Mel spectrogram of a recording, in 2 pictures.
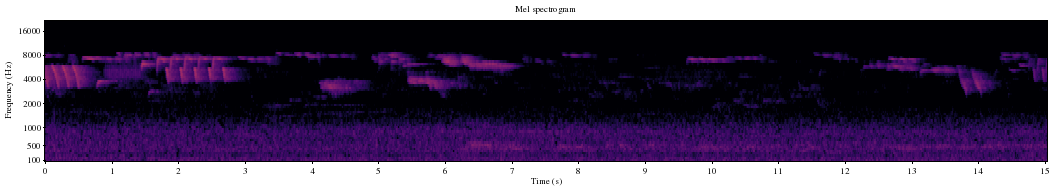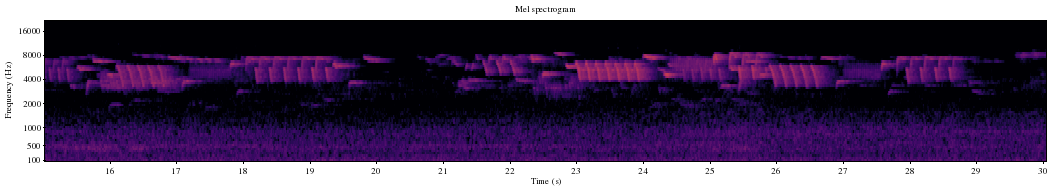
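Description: Wild birds singing and calling: high-pitched rapid trills and chirps that come again and again, with a short lull about a third of the way in, over a faint steady outdoor hiss.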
